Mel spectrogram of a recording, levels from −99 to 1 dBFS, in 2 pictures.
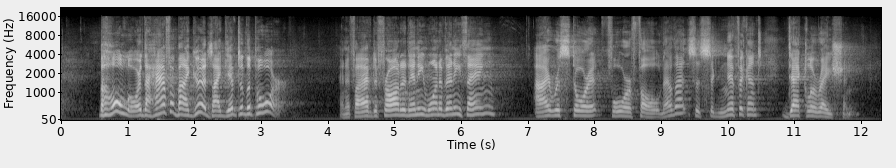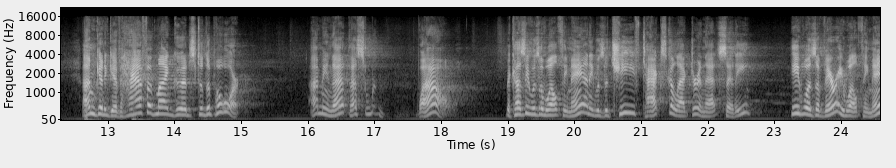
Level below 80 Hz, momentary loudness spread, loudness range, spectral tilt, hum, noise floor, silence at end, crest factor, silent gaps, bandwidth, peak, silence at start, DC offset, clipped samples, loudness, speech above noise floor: -72 dBFS; 13 LU; 4 LU; 0 dB/octave; none; -62 dBFS; 0 s; 20 dB; none; 16 kHz; -6 dBFS; 0 s; under 0.1%; under 0.1%; -23 LUFS; 37 dB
